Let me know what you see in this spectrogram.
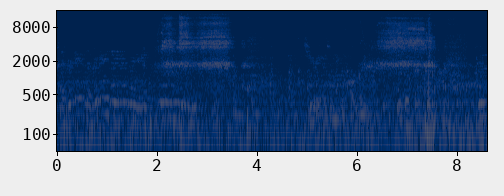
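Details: Bodybuilder father and son sleeping with mouths open, snoring loudly: slow, hissing, airy open-mouth snores, two long breath cycles over about eight seconds, faint background sound.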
